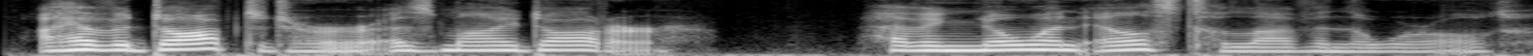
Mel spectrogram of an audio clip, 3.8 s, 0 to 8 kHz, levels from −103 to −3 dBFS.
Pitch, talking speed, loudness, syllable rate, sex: 200 Hz, 250 wpm, -18 LUFS, 6.8 syllables/s, female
